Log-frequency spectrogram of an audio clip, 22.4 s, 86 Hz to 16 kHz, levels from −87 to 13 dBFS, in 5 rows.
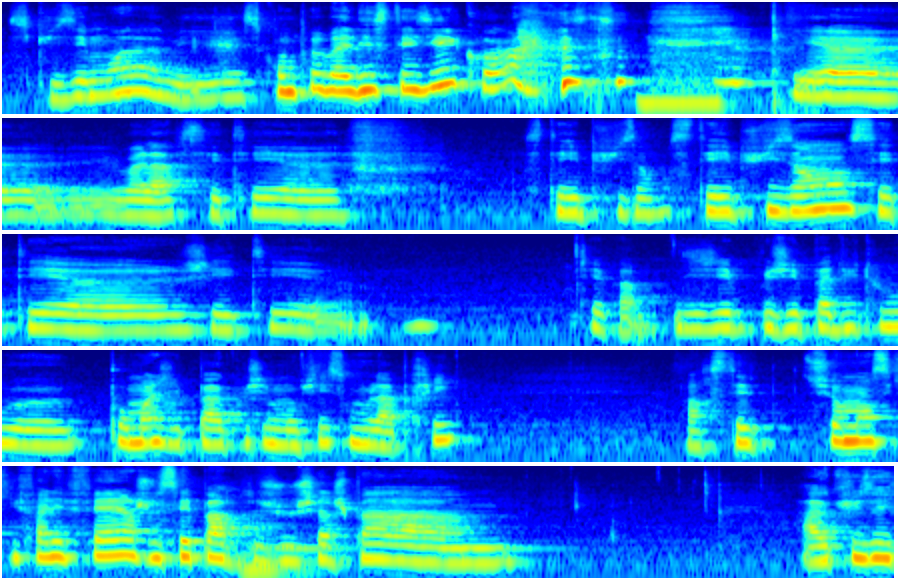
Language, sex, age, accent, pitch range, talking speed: French, female, 20-39, French, 185-220 Hz, 145 wpm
